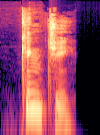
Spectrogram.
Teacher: pronouns which end with the pure nasal sound 'ṃ', the nigāhīta, when the particle 'ci' is added, it changes to a palatal sound. So kiṃ becomes kiñci.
